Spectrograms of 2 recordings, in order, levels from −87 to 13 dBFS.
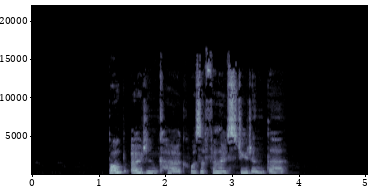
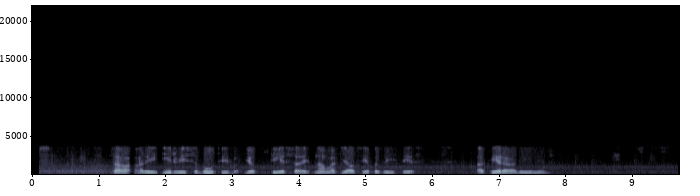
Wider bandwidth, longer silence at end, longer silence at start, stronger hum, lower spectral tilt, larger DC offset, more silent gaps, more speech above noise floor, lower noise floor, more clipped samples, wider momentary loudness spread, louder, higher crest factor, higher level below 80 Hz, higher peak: first, 16 kHz vs 3.8 kHz; second, 1.25 s vs 2 s; first, 1.15 s vs 0.1 s; neither; second, -1.5 dB/octave vs -9.5 dB/octave; neither; neither; first, 62 dB vs 34 dB; first, -88 dBFS vs -66 dBFS; neither; second, 11 LU vs 24 LU; first, -25 LUFS vs -33 LUFS; about the same, 24 dB vs 20 dB; first, -74 dBFS vs -84 dBFS; first, -6 dBFS vs -14 dBFS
